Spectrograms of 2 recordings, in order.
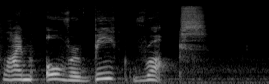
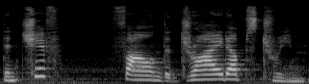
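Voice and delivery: ordinary delivery, nothing marked

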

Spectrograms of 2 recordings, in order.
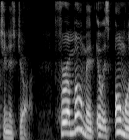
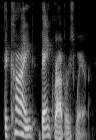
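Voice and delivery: ordinary delivery, nothing marked

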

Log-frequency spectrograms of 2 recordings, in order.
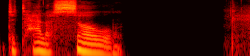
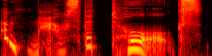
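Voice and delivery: slow, hushed amazed thought; whispered thought; 3 dB quieter, slower than usual. A narrator's reading. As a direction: wonder it in a whisper to yourself. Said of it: "thought Bertie".

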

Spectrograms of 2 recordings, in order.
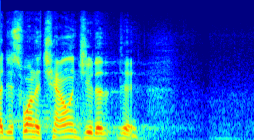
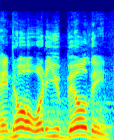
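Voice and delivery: louder, higher quizzical neighbor; curious neighbor; 5 semitones higher, 7 dB louder than usual. Acted. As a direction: call out to Noah, puzzled. Neighbor mocks Noah.

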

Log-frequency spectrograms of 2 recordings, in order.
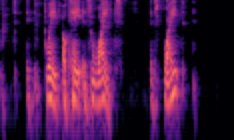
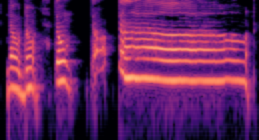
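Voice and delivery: terrified scream; 10 semitones higher, 10 dB louder, much slower than usual. Acted. The lion is about to get him.

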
